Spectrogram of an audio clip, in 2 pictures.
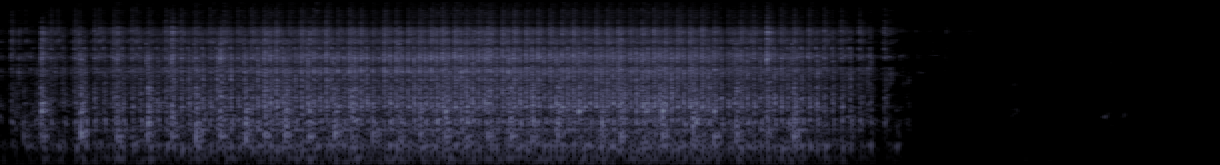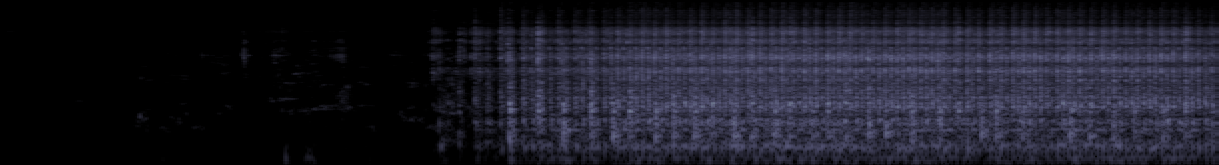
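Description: A sewing machine runs a dense, steady lock stitch for several seconds, stops for a quiet pause of a few seconds, then starts up again, doubling back over the same line of stitching on cotton fabric.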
